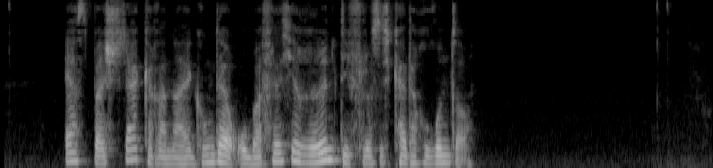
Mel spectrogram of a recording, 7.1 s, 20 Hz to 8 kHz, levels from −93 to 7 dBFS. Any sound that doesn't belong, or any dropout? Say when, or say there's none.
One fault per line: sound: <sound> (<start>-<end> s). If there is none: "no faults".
no faults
